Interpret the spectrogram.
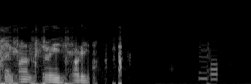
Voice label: Police Sheriff Dispatch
